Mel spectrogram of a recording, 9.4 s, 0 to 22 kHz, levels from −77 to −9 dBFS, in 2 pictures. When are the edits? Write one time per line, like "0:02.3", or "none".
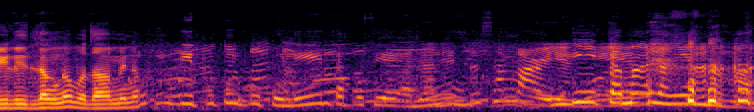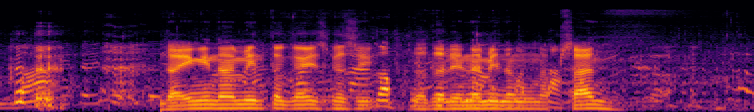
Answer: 0:05.6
